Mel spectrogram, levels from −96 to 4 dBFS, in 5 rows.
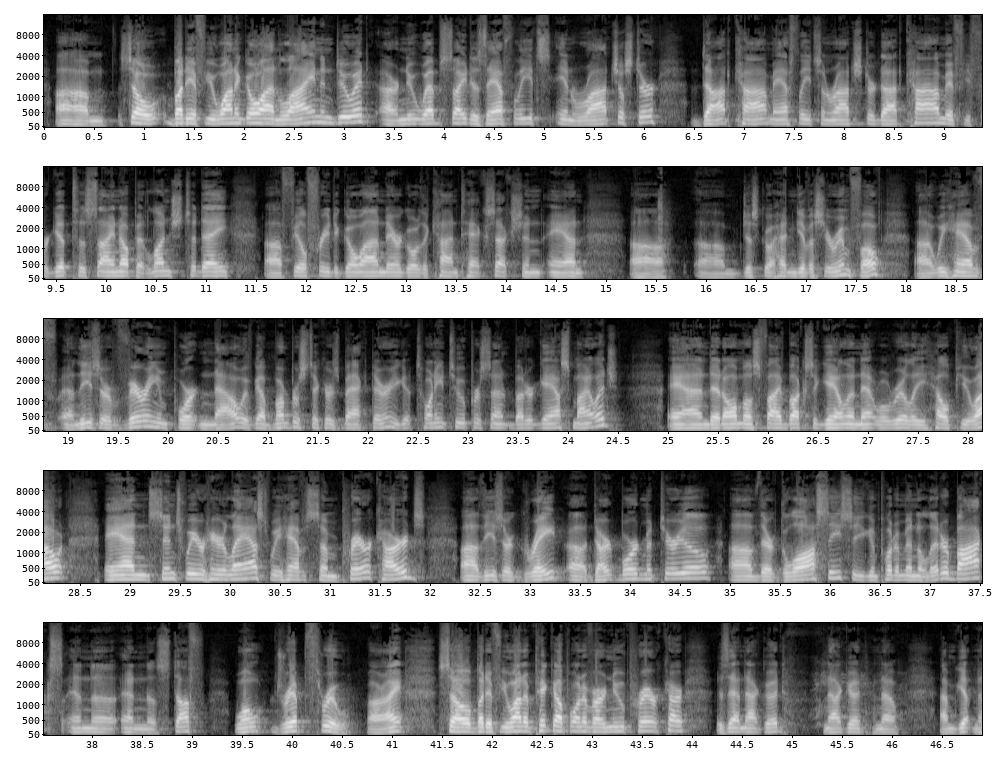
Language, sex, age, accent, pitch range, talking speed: English, male, 50-69, American, 120-150 Hz, 185 wpm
